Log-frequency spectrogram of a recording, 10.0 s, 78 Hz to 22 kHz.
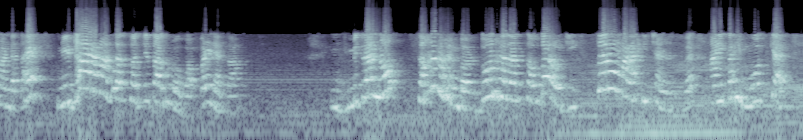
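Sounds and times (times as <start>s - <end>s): girl speaking: 0.0s - 3.2s, 4.1s - 10.0s.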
